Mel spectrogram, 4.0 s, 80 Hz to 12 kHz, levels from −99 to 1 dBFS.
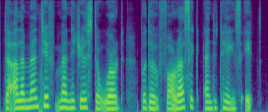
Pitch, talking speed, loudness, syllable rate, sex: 210 Hz, 150 wpm, -18 LUFS, 6.2 syllables/s, female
